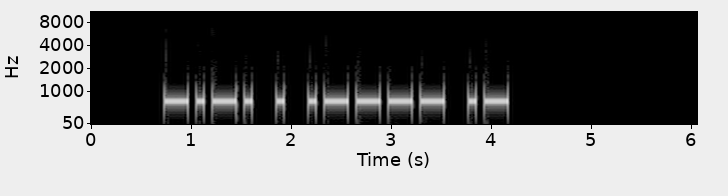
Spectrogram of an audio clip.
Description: Morse code, heard as a keyed tone, about 15 wpm, 700 Hz. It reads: CE1A
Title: DXCC-100 Call Signs - 4 Characters - Repeated 2x - 15wpm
